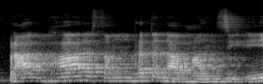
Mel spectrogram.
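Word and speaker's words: प्राग्भारसंभृतनभांसि: देखें, प्राग्भार संभृत नाभांसी एक पद है, आपको अलग अलग करके नहीं बोलना है। प्राग्भार संभृत नाभांसी इस प्रकार से बोलना है।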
